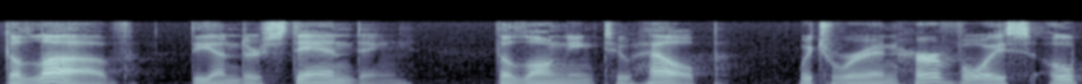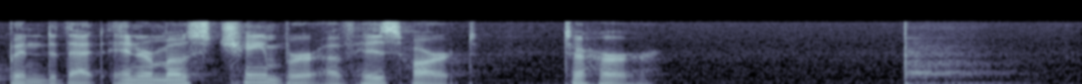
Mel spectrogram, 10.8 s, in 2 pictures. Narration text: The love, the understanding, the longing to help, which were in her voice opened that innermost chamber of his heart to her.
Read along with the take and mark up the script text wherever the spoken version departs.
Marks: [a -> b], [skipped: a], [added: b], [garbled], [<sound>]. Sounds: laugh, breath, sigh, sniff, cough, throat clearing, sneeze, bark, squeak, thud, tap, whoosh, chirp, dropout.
The love, the understanding, the longing to help, which were in her voice opened that innermost chamber of his heart to her. [thud]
